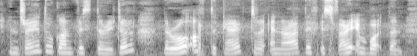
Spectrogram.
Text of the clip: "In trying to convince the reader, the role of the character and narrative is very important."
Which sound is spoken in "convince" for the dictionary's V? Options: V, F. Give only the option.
F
